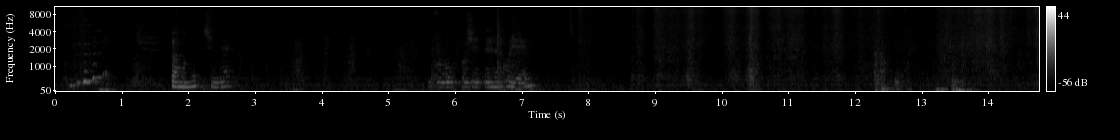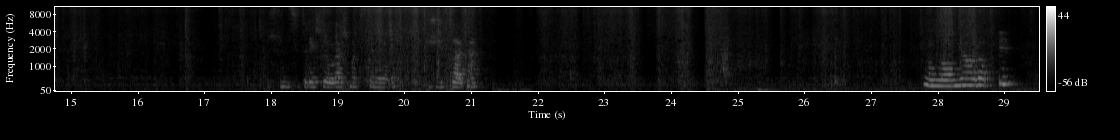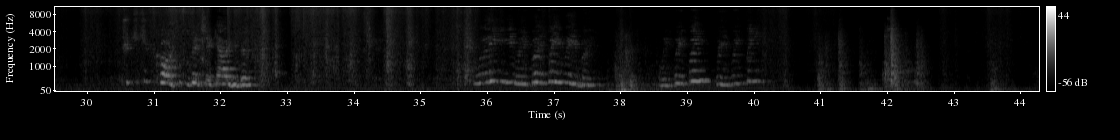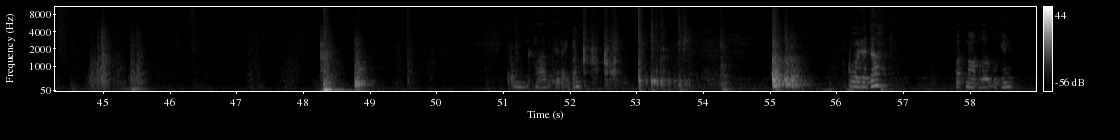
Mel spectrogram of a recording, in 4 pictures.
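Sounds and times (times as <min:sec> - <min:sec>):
plastic bag rustling: 0:07.7 - 0:38.1, 0:38.8 - 0:41.6, 0:42.6 - 0:44.8
kitchen items knocking and bumping: 0:40.9 - 0:42.8, 0:51.1 - 0:55.7.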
